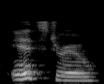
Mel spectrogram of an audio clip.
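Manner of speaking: ordinary delivery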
